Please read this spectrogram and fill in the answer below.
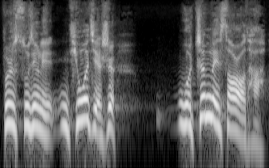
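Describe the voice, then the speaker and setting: An actor in his twenties playing a flustered, glib young office worker in an animated short drama, over-explaining in corporate buzzwords. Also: high-pitched, fairly quick, slight background noise. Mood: pleading. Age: 20s.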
